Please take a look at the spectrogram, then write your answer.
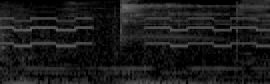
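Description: A telephone rings with an incoming call: a short, loud electronic ringtone of bright sustained tones, with a brief break and then more ringing, heard alone.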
